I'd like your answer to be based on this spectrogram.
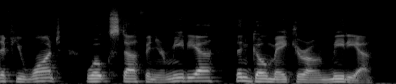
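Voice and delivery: ordinary talk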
